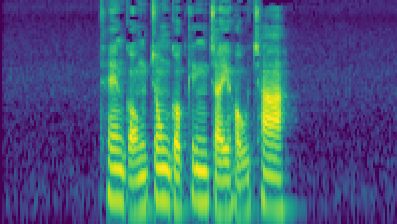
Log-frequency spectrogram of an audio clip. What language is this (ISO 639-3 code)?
yue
